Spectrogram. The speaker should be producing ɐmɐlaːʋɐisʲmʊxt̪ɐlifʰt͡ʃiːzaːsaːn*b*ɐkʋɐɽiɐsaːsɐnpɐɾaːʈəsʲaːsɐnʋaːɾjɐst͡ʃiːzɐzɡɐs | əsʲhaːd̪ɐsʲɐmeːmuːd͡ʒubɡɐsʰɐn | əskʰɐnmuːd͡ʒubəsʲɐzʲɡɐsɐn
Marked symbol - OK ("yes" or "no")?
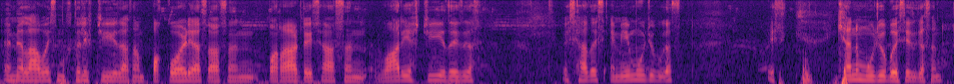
no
